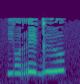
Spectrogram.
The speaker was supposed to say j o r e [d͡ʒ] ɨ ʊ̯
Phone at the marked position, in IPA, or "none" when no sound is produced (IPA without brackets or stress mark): ɡ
